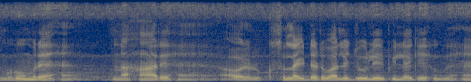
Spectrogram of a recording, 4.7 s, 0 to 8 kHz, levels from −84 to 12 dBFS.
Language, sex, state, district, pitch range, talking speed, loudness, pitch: Hindi, male, Uttar Pradesh, Varanasi, 95-100 Hz, 180 wpm, -19 LUFS, 95 Hz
